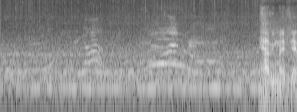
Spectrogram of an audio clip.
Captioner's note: slow dramatic music; background cheering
